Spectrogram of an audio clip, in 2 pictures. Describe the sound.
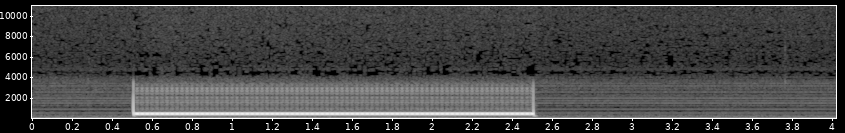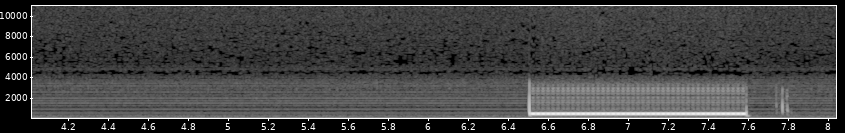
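Ringback tone of a telephone call ringing through, two long, steady, buzzing rings separated by a pause, the second cut short, over a low constant hum.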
